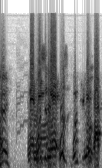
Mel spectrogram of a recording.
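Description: Loud, rapid speech from a single voice, broken by a short pause just after the start.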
